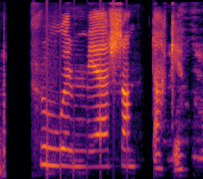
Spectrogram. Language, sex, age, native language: Icelandic, female, 8, Filipino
